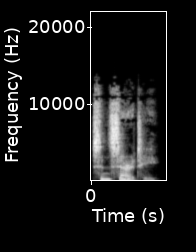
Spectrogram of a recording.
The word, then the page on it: sincerity: British English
